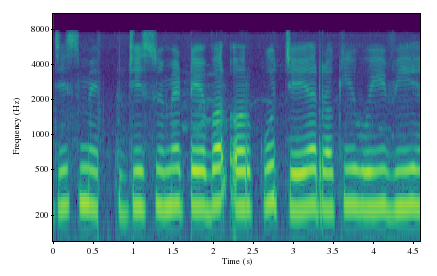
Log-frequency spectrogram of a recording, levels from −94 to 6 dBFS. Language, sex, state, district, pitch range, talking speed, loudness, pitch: Hindi, female, Jharkhand, Palamu, 235-250 Hz, 130 wpm, -15 LUFS, 245 Hz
